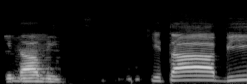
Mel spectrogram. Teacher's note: আলিফের ডান দিকে যাবার আলি মাদ্দা, আলি মাদ্দা একালি পরিমাণ টান দিয়ে পড়তে হবে। আর ইয়া সাকিনে ডান দিকে জের, ইয়া মাদ্দা, ইয়া মাদ্দা একালি পরিমাণ টান দিয়ে পড়তে হবে।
